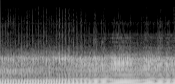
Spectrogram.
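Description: A motorcycle engine revs up briefly.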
